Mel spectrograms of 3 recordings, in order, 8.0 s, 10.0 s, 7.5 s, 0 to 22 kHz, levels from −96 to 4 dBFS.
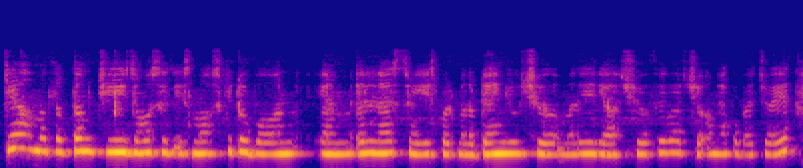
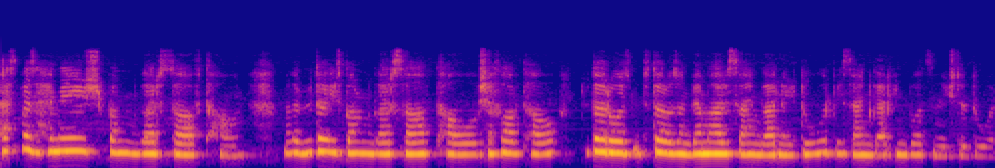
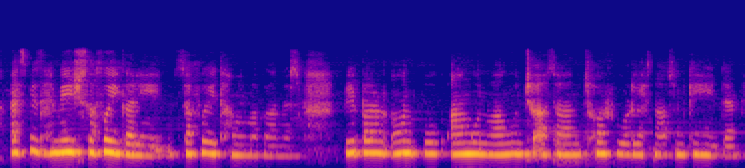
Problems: constant background noise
